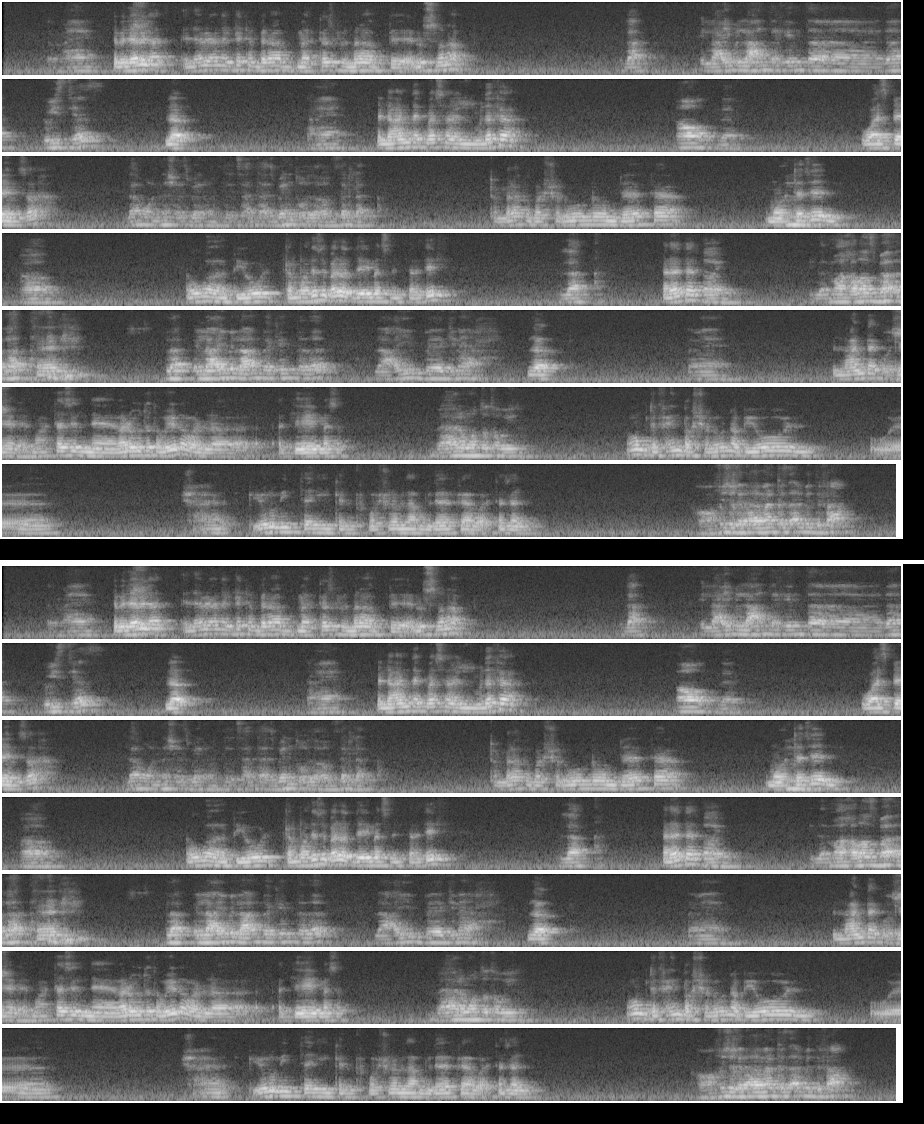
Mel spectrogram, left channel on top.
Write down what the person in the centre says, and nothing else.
طب
اللاعب اللي
اللاعب اللي عندك ده كان بيلعب مركزه في الملعب آه، نص ملعب
لا
اللي عندك مثلا
مدافع
واسباني صح
كان بيلعب في برشلونة ومدافع معتزل
هو بيقول طب معتزل بقاله قد ايه مثلا سنتين
ثلاثة
ماشي
لا
اللي عندك
آه،
معتزل آه، بقاله مدة طويلة ولا قد ايه مثلا
هو مدافعين برشلونة بيقول ومش عارف بيقولوا مين تاني كان في برشلونة بيلعب مدافع واعتزل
